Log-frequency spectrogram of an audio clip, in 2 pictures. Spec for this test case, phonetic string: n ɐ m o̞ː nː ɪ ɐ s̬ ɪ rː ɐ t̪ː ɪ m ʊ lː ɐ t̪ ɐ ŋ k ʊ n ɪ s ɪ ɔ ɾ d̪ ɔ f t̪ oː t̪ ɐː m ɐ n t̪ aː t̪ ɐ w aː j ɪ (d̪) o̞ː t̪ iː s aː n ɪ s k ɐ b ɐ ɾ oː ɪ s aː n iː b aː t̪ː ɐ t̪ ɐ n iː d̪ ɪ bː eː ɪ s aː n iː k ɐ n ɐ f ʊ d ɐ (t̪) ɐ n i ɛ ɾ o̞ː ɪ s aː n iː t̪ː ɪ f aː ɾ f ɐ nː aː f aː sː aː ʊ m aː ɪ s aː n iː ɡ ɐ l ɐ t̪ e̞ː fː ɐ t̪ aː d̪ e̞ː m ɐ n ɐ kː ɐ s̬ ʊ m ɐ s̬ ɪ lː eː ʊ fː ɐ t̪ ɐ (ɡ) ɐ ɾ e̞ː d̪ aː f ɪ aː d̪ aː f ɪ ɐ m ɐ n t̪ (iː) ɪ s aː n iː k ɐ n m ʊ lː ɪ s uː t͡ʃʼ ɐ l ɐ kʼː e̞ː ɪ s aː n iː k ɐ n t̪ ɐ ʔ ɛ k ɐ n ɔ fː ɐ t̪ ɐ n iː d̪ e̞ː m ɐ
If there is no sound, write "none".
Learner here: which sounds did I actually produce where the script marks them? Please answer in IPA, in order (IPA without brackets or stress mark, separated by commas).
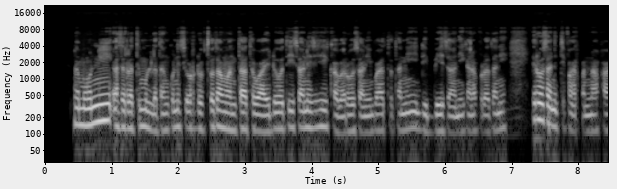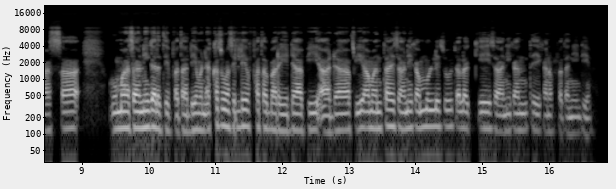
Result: d̪, t̪, b, aː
